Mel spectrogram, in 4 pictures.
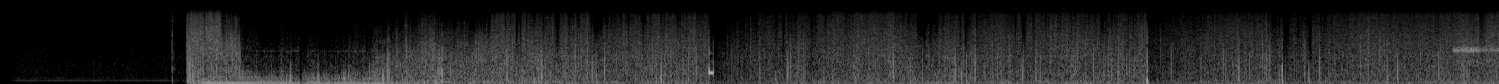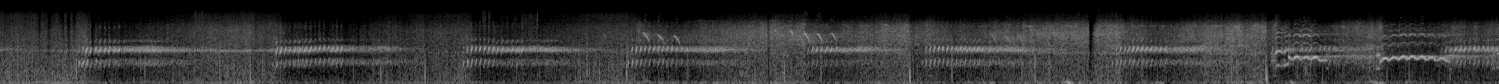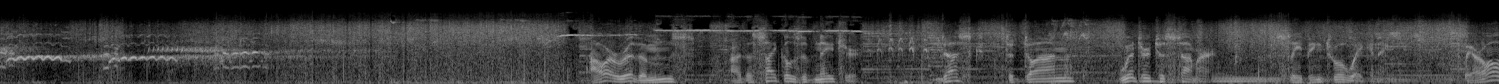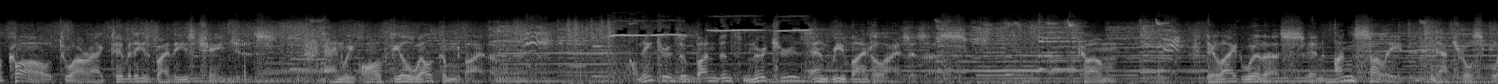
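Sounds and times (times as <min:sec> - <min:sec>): steady hiss and low hum: 0:00.1 - 0:59.9
frog higher chirps: 0:19.6 - 0:25.4, 0:26.1 - 0:33.1, 0:50.0 - 0:53.1
frogs calling in pulsed trills: 0:26.1 - 0:32.6.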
